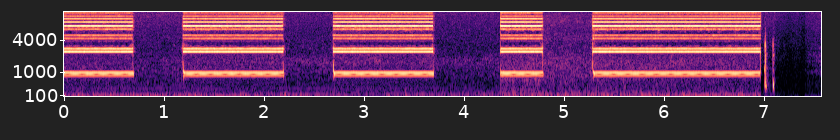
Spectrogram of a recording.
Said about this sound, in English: And they'll do it through sending an alert to a mobile phone. And this alert is going to sound something like this.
